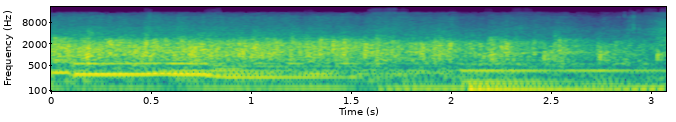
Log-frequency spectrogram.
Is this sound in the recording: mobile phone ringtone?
no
